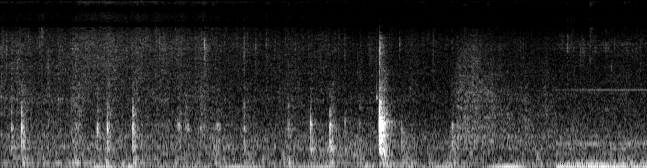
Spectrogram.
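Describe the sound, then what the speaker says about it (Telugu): Radish chutney mixture stirred and cooked in a pan, giving a steady soft sizzle with scattered scraping clicks of a spoon and one sharper knock, close and with no talking. "ఇప్పుడు ఈ చట్నీ మిశ్రమాన్ని కలుపుకొని కొంచెం కుక్ చేసుకుందామండి."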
